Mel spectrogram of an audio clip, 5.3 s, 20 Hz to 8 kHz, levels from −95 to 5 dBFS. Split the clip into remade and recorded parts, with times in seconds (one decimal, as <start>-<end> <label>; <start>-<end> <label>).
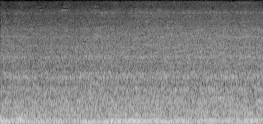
0.0-1.0 recorded; 1.0-2.3 remade; 2.3-4.4 recorded; 4.4-5.3 remade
